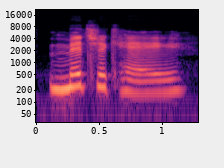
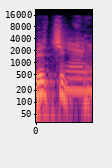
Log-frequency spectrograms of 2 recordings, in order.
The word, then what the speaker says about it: Micciche: Ashley, give us your proper pronunciation of your last name. It's Micciche, and Micciche.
